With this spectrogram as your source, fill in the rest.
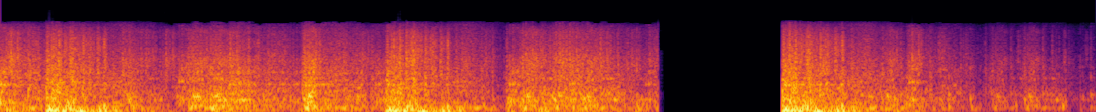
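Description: A metal crowbar strikes a wooden crate with heavy knocks.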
